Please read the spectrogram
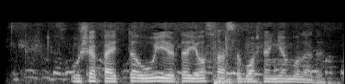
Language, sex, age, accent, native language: Uzbek, male, 12-17, Samarqand, Uzbek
